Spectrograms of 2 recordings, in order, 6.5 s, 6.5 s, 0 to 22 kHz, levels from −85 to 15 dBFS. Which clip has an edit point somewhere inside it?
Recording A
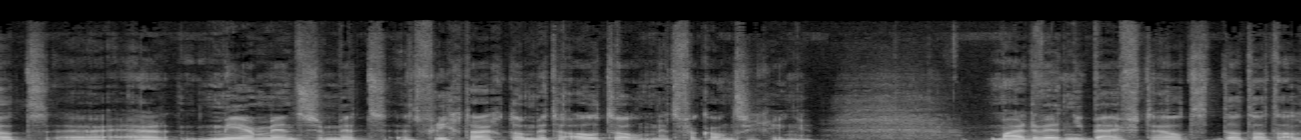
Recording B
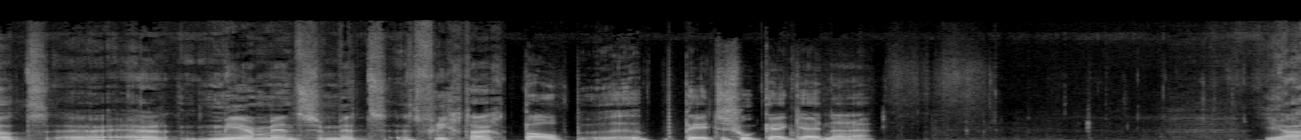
B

